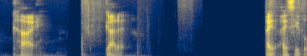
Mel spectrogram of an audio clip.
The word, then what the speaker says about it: Chi: Oh, Chi is not pronounced Chi. It's pronounced Kai.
